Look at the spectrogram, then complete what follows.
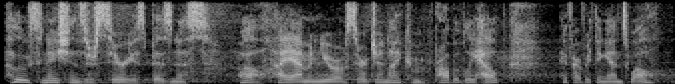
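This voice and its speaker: A woman's voice: sits low, steady tone, brisk. A woman playing an intense, idealistic rebel neurosurgeon in a video game cutscene, speaking with earnest, emphatic and condescending conviction. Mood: earnest, subdued. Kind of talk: dramatic cutscene acting. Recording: long hall-like reverb.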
